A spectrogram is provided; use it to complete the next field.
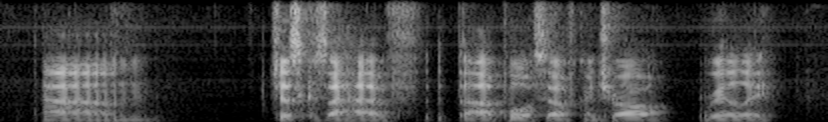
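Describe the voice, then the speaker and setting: The man's voice has a bright, sharp tone and an Australian accent. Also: very clean recording, silent background. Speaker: video game streamer. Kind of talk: casual chat. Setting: live stream.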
